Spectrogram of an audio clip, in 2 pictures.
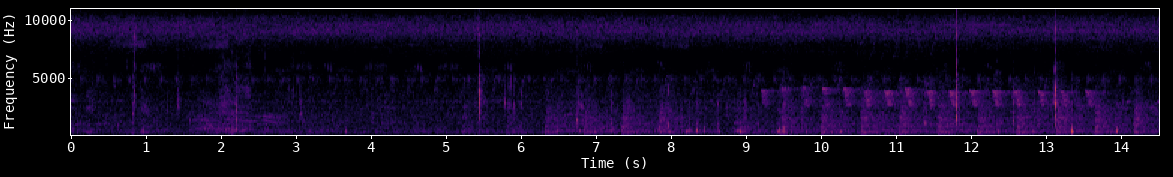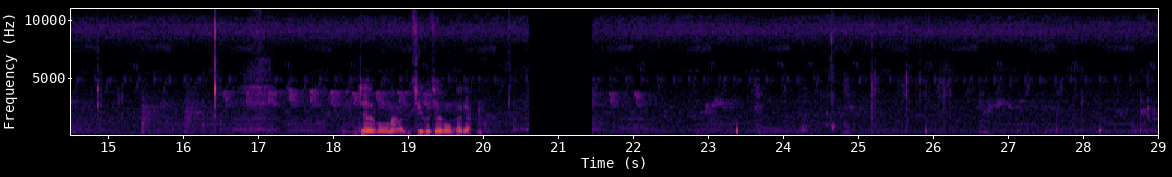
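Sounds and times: insect chirping in pulses: 0.0s - 20.3s.

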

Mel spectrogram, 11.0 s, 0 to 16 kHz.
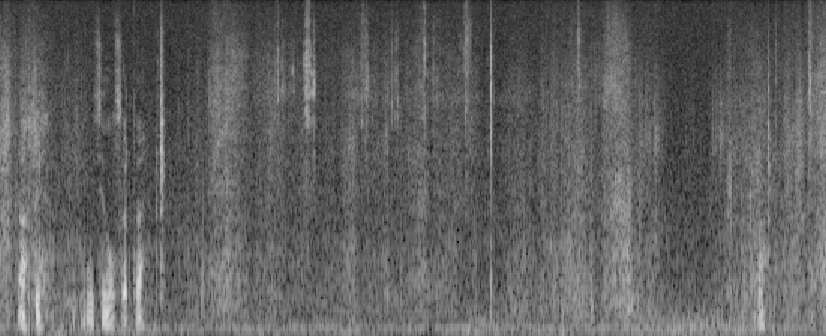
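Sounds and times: scratchy rustles: 2.6s - 8.9s, 9.5s - 11.0s.

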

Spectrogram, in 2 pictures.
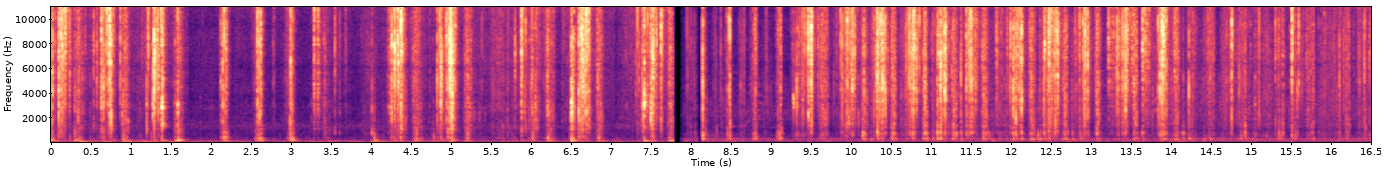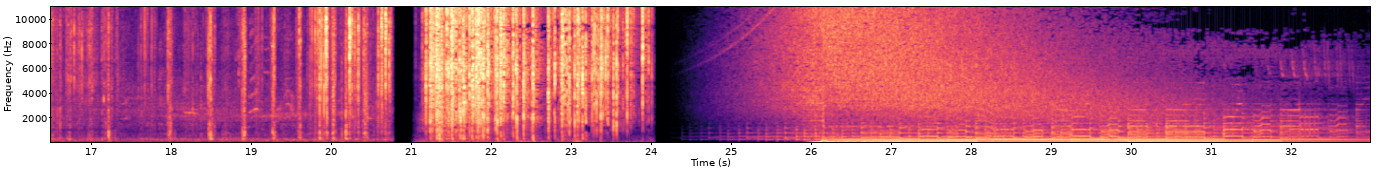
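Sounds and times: sticky slime crackles and pops: 0.0s - 19.0s, 19.7s - 24.1s.

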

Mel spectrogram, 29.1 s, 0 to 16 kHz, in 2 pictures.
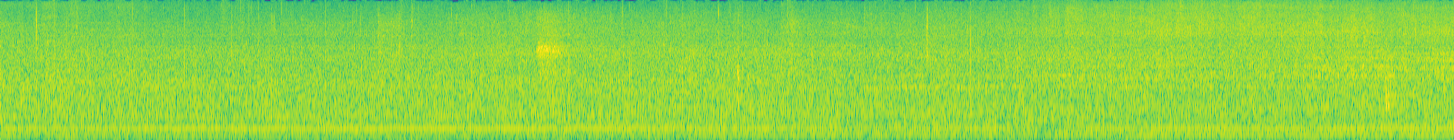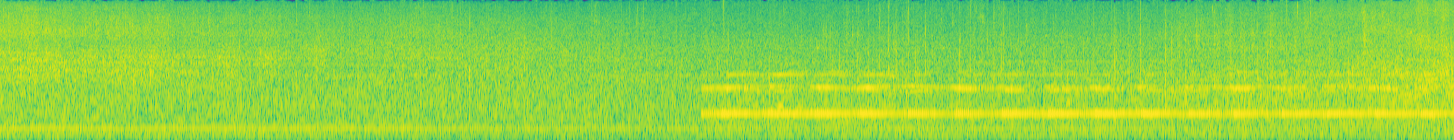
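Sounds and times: low mechanical hum: 0.0s - 29.0s
rain and wind: 0.0s - 29.0s
level-crossing warning bell: 21.5s - 29.0s.

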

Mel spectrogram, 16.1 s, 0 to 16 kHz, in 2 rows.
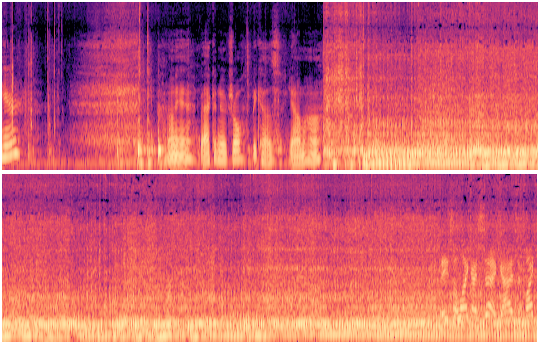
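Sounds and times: quad engine revving hard: 4.8s - 16.0s.

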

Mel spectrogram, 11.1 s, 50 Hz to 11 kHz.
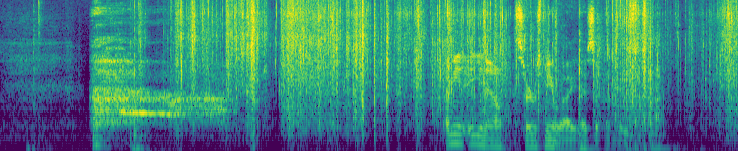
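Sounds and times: packaging crinkling: 2.0s - 11.0s.

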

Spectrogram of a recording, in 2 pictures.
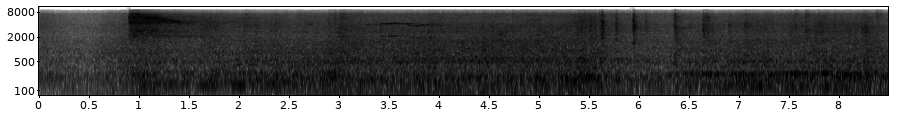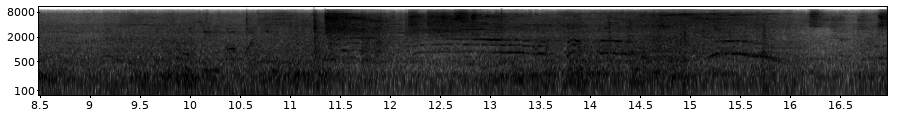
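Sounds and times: roller coaster rumbling on track: 0.0s - 16.9s
sudden rush of noise: 10.7s - 16.2s.

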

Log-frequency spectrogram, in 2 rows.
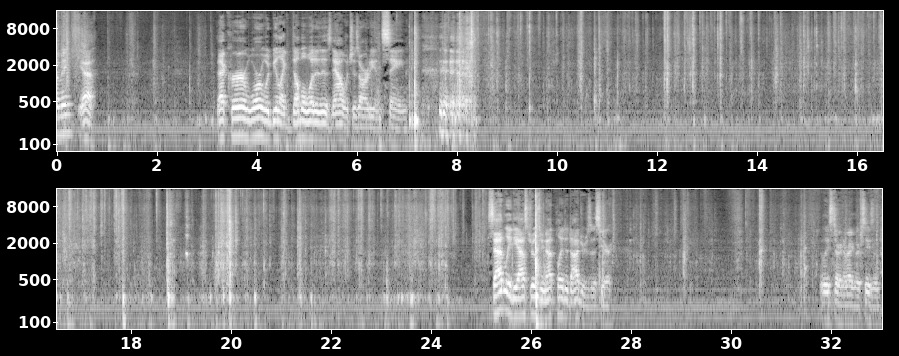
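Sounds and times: faint steady hum: 0.0s - 33.0s
cardboard tearing: 7.7s - 8.8s.

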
